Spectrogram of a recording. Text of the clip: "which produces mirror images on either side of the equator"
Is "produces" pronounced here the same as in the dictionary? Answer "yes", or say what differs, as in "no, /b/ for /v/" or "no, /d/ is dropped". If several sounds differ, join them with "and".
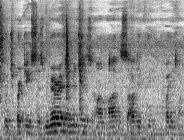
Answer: yes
